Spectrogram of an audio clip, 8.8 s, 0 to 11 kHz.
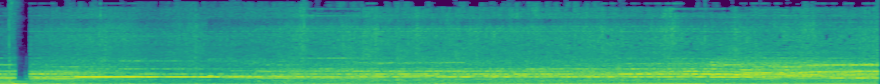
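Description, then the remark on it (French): In the evening in Paris, music blares from a passing police car's loudspeaker on a street flooded with about 10 cm of water, a sustained, slightly distorted melody ringing out over a steady low rumble of traffic and water. “Écoutez la musique qu'ont diffusé les policiers dans la rue en passant en voiture avec 10 cm d'eau dans Paris.”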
